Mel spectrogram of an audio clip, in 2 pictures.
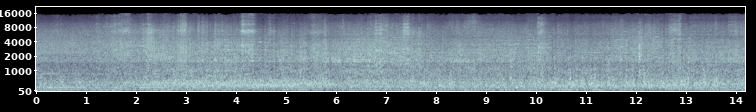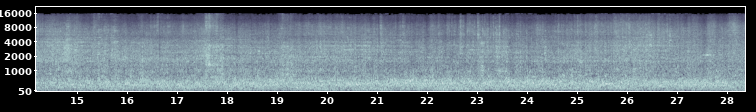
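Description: A freight train's cars rolling past: a steady rumble of steel wheels on the rails, with scattered clicks as wheels cross rail joints.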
